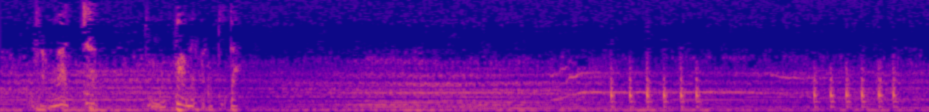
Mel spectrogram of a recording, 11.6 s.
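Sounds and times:
steady low droning background: 0.0s - 11.6s
speech: 0.4s - 3.1s
knocking on the front door of a house: 7.6s - 8.9s, 10.1s - 11.4s.

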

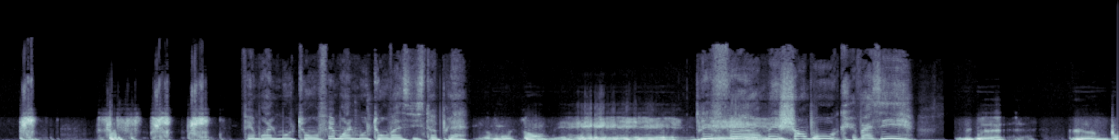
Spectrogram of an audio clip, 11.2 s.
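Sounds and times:
person imitating a snake hissing: 0.2s - 2.2s
speech: 2.5s - 11.1s.

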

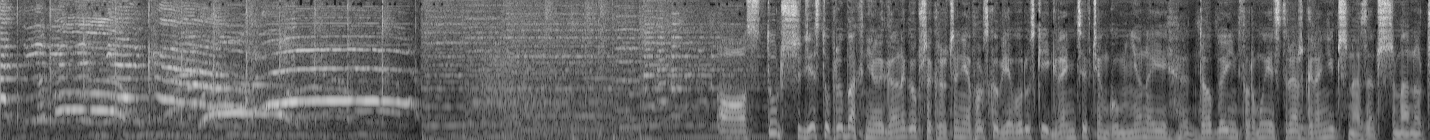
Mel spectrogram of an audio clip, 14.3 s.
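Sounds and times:
crowd cheering a Paralympic medalist at Warsaw airport: 0.0s - 6.9s
speech: 7.4s - 14.2s.

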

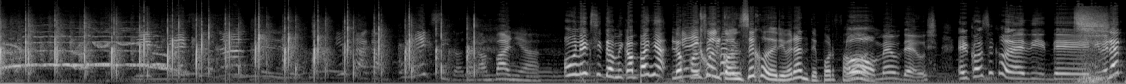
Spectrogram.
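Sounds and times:
studio audience applause: 0.0s - 4.2s
speech: 5.0s - 11.2s.

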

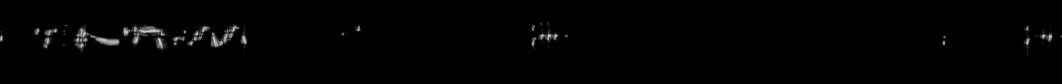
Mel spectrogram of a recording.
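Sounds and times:
European goldfinch singing: 0.0s - 2.5s, 3.4s - 3.7s, 5.3s - 5.7s, 10.2s - 10.6s.

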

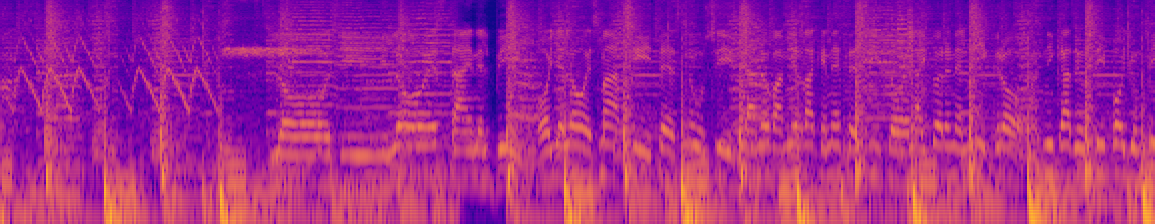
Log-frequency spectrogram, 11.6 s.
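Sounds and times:
alarm siren: 0.0s - 4.4s
speech: 2.8s - 11.5s.

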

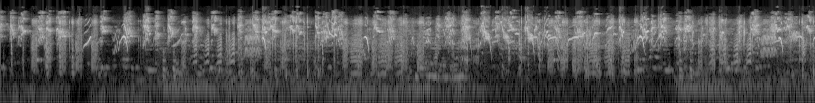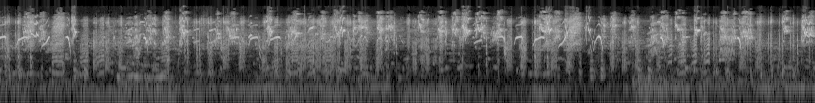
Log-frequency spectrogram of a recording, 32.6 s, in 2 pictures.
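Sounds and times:
lovebird group calling: 0.0s - 32.5s.

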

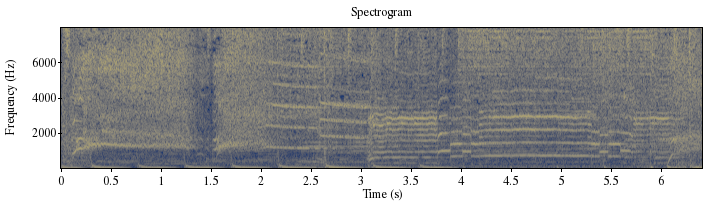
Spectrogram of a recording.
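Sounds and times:
person screaming with joy: 0.1s - 6.3s.

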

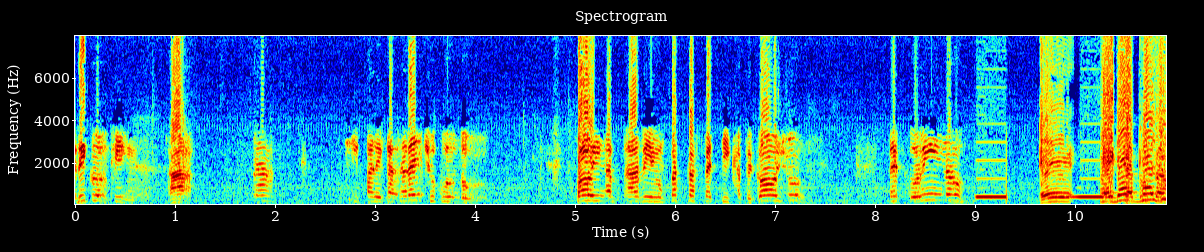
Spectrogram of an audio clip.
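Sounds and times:
speech: 0.0s - 2.1s, 2.7s - 4.2s, 5.0s - 7.4s, 8.1s - 10.9s
phone line tone after a dropped call: 9.0s - 10.5s.

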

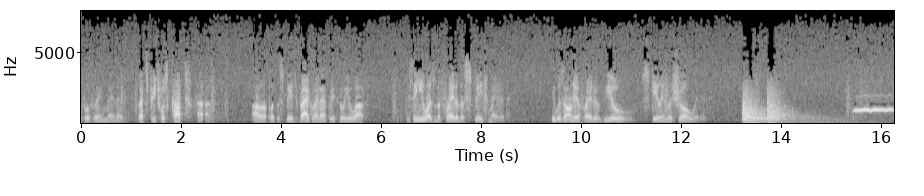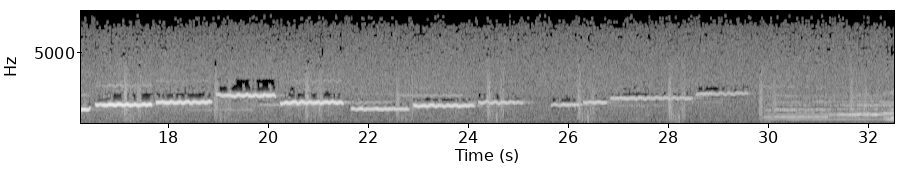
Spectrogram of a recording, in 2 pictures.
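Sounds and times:
speech: 0.1s - 2.8s, 3.4s - 8.6s, 9.4s - 12.6s
loud low chord: 13.2s - 15.4s, 29.9s - 32.5s
accompanying instruments: 13.2s - 16.3s, 25.8s - 32.5s
lone whistler whistling an eerie theme melody: 15.4s - 32.5s.

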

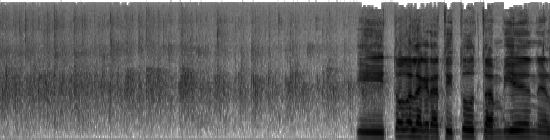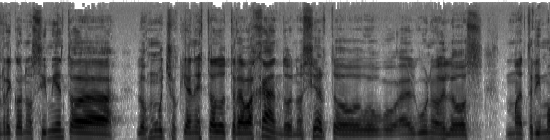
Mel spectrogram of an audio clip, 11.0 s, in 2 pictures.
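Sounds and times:
church congregation applauding during a Sunday service: 0.0s - 4.0s
speech: 3.6s - 10.9s.

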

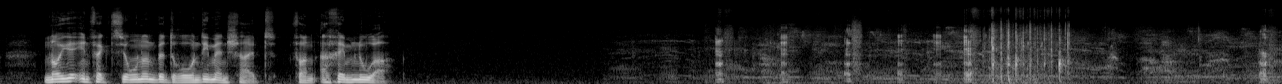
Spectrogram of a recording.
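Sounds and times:
speech: 0.4s - 4.0s, 7.2s - 7.4s
pigs grunting in a pigsty: 6.0s - 12.8s.

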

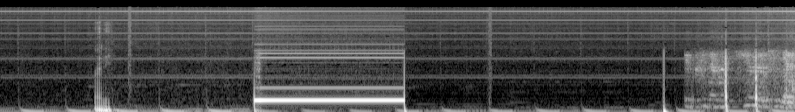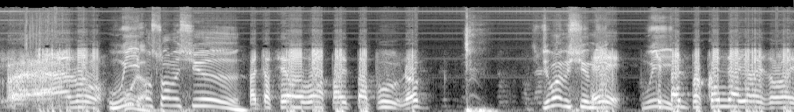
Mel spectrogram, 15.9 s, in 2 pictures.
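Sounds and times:
low rhythmic pulses: 0.0s - 15.8s
telephone line tone while calling someone back: 2.6s - 4.1s
laughter: 6.8s - 15.8s
speech: 8.7s - 12.3s, 13.4s - 15.8s.

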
